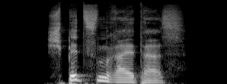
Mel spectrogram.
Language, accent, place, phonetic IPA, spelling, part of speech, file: German, Germany, Berlin, [ˈʃpɪt͡sn̩ˌʁaɪ̯tɐs], Spitzenreiters, noun, De-Spitzenreiters.ogg
- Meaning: genitive singular of Spitzenreiter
